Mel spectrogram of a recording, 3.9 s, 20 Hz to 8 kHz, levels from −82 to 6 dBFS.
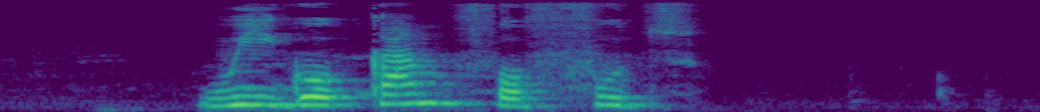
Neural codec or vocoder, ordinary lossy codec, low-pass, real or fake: none; AAC, 32 kbps; 7.2 kHz; real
